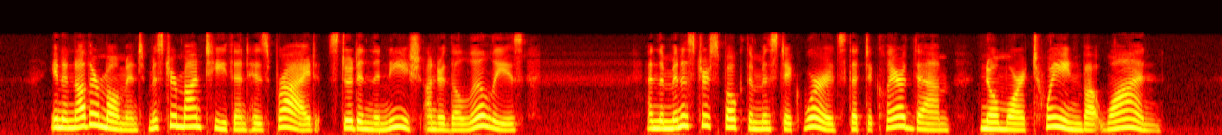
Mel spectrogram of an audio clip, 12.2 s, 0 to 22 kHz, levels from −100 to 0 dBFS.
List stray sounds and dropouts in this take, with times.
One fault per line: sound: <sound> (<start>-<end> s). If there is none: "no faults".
no faults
